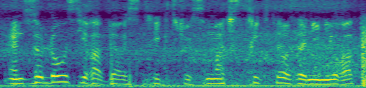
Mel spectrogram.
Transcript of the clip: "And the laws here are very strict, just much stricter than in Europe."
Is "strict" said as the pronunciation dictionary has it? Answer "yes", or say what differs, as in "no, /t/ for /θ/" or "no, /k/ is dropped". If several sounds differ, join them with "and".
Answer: yes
